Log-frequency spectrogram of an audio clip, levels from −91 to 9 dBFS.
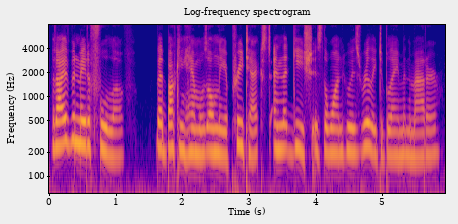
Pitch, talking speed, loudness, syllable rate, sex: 205 Hz, 285 wpm, -19 LUFS, 6.7 syllables/s, female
